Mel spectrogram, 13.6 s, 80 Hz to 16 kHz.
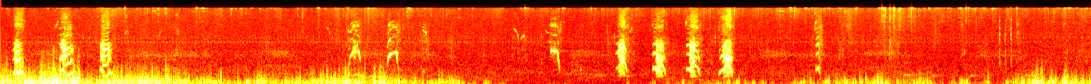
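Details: Segugio Italiano, apparently named Sofiko, in hare hunting training in Evros on 12 September 2018. Scattered barks, then a quick run of five sharp, clipped barks midway, over low rumbling outdoor noise.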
